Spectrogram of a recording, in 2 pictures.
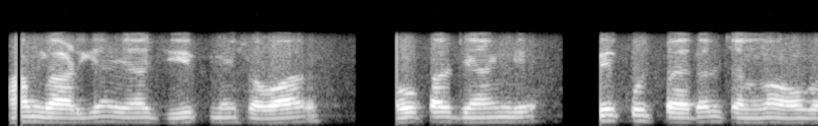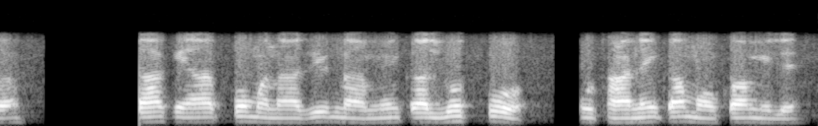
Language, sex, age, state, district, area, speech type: Urdu, male, 18-30, Maharashtra, Nashik, urban, conversation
